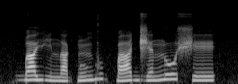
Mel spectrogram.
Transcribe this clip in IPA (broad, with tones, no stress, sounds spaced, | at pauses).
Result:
ɡ͡b a˧ j i˨ n a˨ k͡p ũ˨˦ ɡ u˦˨ k͡p a˨˦ d͡ʒ ɛ˧ n o˦ ʃ e˧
